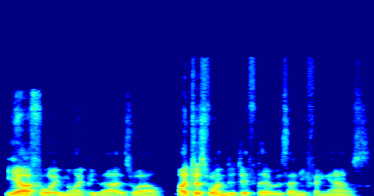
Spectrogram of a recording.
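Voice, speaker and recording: A man's voice: low-pitched, normal speed, fairly bright tone. A man giving casual live watchalong commentary as host, chatty and informal, reacting in short bursts.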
